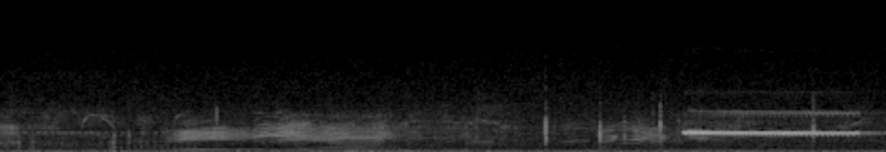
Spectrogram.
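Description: High-pitched shouts from players on the pitch, then a referee's whistle blown in one steady blast of about a second near the end, the loudest sound, stopping play.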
